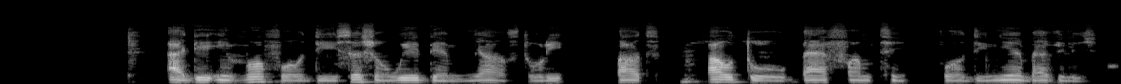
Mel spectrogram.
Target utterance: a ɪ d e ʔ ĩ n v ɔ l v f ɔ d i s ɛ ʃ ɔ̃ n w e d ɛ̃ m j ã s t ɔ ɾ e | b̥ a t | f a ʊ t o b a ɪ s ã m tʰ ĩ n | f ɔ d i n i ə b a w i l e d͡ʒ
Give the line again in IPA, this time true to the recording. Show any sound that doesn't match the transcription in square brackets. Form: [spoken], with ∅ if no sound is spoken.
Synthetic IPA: a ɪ d e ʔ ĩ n v ɔ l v f ɔ d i s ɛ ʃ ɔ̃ n w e d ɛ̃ m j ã s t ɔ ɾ [i] | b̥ a t | [h] a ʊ t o b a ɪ [f] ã m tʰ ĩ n | f ɔ d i n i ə b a [v] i l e d͡ʒ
